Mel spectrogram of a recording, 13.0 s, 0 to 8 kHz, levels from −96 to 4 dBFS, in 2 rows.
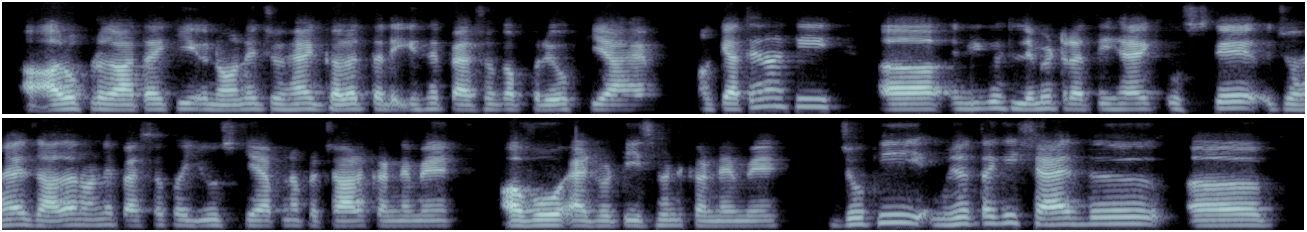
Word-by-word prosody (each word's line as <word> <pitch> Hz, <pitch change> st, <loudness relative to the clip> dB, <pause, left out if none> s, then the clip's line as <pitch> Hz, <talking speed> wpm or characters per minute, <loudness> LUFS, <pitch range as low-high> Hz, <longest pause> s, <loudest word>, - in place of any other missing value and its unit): आरोप 150 Hz, 0 st, +5 dB
लगाता 135 Hz, 0 st, +5 dB
है, 140 Hz, -, 0 dB
कि 150 Hz, +1 st, -4 dB
उन्होने 135 Hz, +1 st, -1 dB
जो 140 Hz, -1 st, -6 dB
है 145 Hz, +2 st, +3 dB
गलत 140 Hz, +1 st, +2 dB
तरीके 140 Hz, 0 st, -2 dB
से 150 Hz, -, -6 dB
पैसों 135 Hz, +2 st, +2 dB
का 140 Hz, -, -2 dB
प्रयोग 135 Hz, 0 st, -4 dB
किया 130 Hz, -2 st, +2 dB
है। 130 Hz, 0 st, -1 dB, 0.3 s
और 145 Hz, -, -9 dB
कहते 145 Hz, +6 st, +3 dB
है 220 Hz, -, +1 dB
ना 220 Hz, -, +1 dB
की 210 Hz, -1 st, -3 dB, 0.3 s
अ, 145 Hz, +1 st, +5 dB
इनकी 150 Hz, +1 st, -9 dB
कुछ 165 Hz, -1 st, -6 dB
लिमिट 150 Hz, +2 st, -3 dB
रहती 145 Hz, 0 st, 0 dB
है 145 Hz, +1 st, +6 dB
उसके 165 Hz, +4 st, 0 dB, 0.2 s
जो 140 Hz, -1 st, -5 dB
है 155 Hz, +1 st, +4 dB
ज्यादा 130 Hz, 0 st, +3 dB
उन्होने 150 Hz, +1 st, -3 dB
पैसों 135 Hz, +1 st, -4 dB
का 140 Hz, -, -7 dB
यूज़ 140 Hz, +1 st, -8 dB
किया 135 Hz, -1 st, -1 dB
है, -, -, -5 dB
अपना 140 Hz, -, -8 dB
प्रचार 130 Hz, -1 st, +1 dB
करने 130 Hz, 0 st, -3 dB
में 130 Hz, 0 st, 0 dB, 0.3 s
और 135 Hz, -, +7 dB
वो 145 Hz, +1 st, +4 dB
एडवर्टाइज़मेंट 135 Hz, +2 st, -4 dB
करने 130 Hz, -1 st, -2 dB
में। 130 Hz, 0 st, -2 dB, 0.3 s
जो 165 Hz, +4 st, -4 dB
कि 205 Hz, +2 st, -4 dB
मुझे 165 Hz, +4 st, -2 dB
लगता 180 Hz, +1 st, -2 dB
है -, -, -4 dB
कि 205 Hz, +1 st, -5 dB
शायद 165 Hz, +1 st, +4 dB
अ, 145 Hz, -5 st, 0 dB
145 Hz, 245 wpm, -25 LUFS, 135-155 Hz, 0.3 s, और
